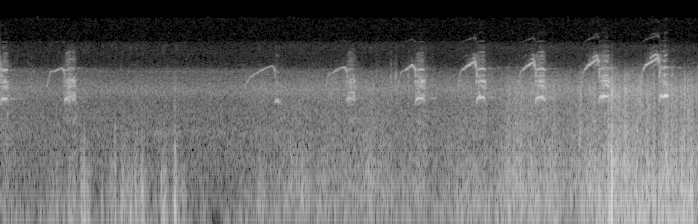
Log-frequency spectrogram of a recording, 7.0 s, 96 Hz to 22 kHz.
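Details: At a Cornell red-tailed hawk nest on an April morning in 2013, a hawk announces breakfast with hooked whistled notes that build in loudness and quicken toward the end, against rustling and hiss.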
